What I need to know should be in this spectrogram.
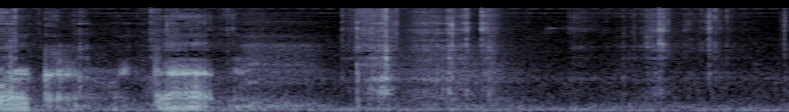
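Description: A sharpening stone scrapes against a metal edge.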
